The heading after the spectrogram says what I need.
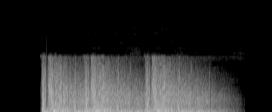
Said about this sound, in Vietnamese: Trong thế giới Tang Tương vang vọng ba tiếng nổ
